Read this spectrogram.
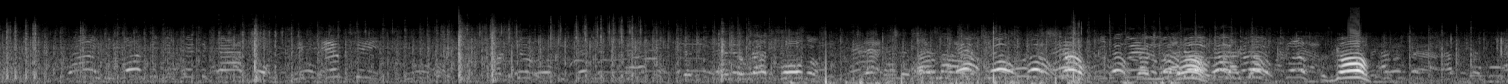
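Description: Young men shout and call out nearby, outdoors.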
